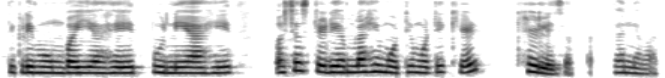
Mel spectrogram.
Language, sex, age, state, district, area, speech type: Marathi, female, 30-45, Maharashtra, Thane, urban, spontaneous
